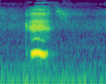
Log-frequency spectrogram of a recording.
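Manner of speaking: high unvoiced fake sob gasp; hammed-up tearful gasp; mock sobbing gasp. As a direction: gasp like choking back tears. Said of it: "I'm gonna cry".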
